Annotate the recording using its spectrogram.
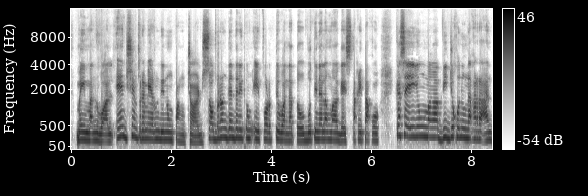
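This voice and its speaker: A man doing an excited product review vlog, addressing viewers over and over as he shows off a clip-on wireless microphone. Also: high voice, dry recording, studio quality. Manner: excited, repeats "mga guys" often. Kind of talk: enthusiastic unboxing vlog. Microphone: clip-on wireless lapel mic.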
